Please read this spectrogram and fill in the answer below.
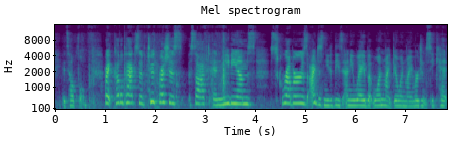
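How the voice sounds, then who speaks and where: Speaking at a fairly quick pace, a woman with a high-pitched voice uses lively intonation. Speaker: prepping youtuber. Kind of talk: product haul walkthrough. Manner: fast; casual with many fillers.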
